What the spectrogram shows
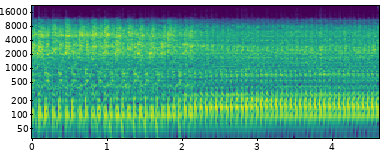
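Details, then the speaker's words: Sears ST10 garden tractor, left sitting outside since summer, first start: its small single cylinder thumps steadily at about four beats a second with no knocks or misses, a healthy run as the owner remembers. "That sounds just like I remember it. They're all pretty much the same."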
